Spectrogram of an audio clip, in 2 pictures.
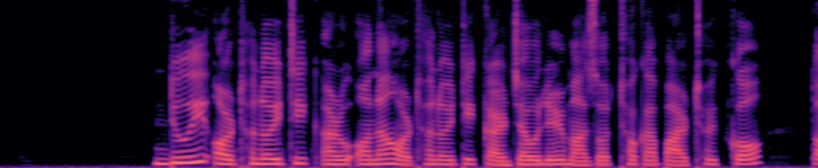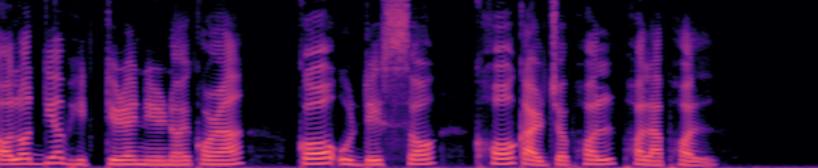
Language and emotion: Assamese, neutral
